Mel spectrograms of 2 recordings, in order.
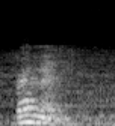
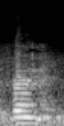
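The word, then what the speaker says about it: Brehmn: the that the brunt this hard to pronounce Bren they call it the Breman but there's no e between the m and the N all right it's b r e h m n that's their word all right this connects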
